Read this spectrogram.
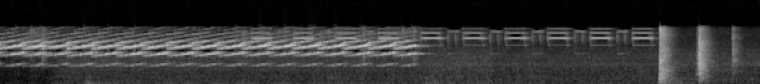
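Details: Freedor acoustic door closer being tested against a site fire alarm. Fast sweeping alarm tones about three per second, then a steadier tone and a few sharp clunks as the unit hears the alarm and releases the door.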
